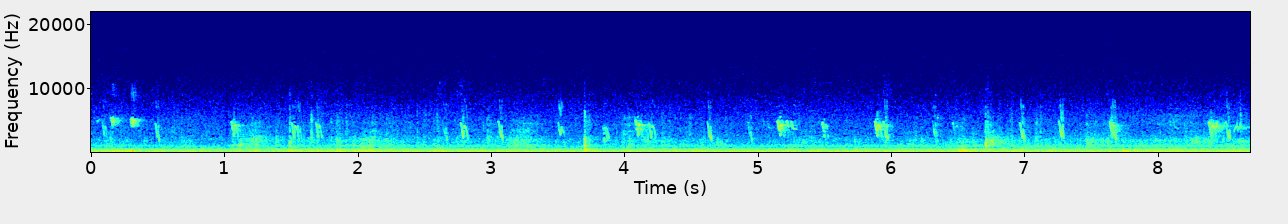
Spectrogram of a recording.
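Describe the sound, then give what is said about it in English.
A wild flock of about 14 birds, bright red males and some females, calls nonstop from up in the trees: many short, high chirps and whistles overlap at an irregular pace, fairly faint over a steady low rumbling background. No one speaks. “This is recording wild bird. This is a wild flock. Calling a lot more, looks like they're gonna take off.”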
